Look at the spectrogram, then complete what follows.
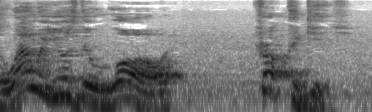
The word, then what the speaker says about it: protégé: So when we use the word protege, spell Papa, Romeo, Oscar, Tango, spell Papa, Romeo, Papa, Romeo, S, Oscar, Tango, Echo, Golf, Echo. Pronounce as protégé.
